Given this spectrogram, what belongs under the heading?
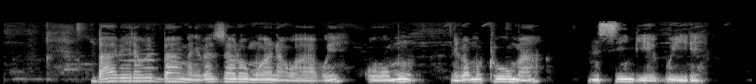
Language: Ganda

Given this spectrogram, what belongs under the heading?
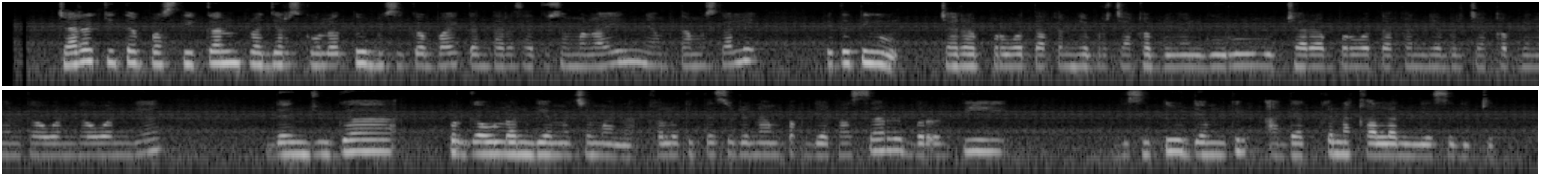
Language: Sabah Malay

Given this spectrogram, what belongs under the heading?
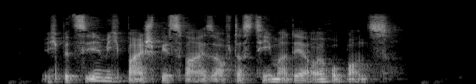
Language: German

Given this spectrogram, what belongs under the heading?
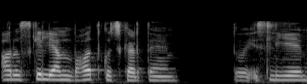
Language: Urdu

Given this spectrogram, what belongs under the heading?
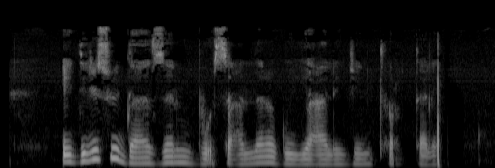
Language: Dagbani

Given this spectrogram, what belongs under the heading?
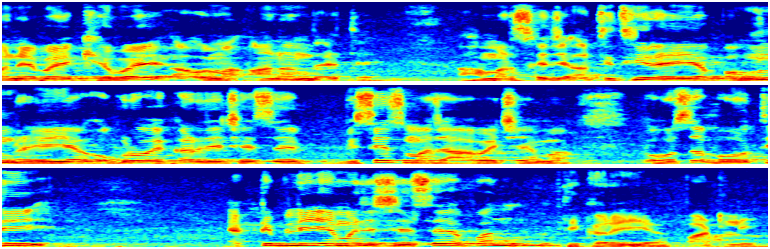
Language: Maithili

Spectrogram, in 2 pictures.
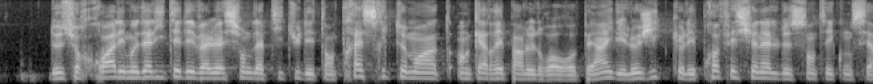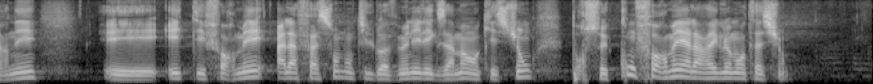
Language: French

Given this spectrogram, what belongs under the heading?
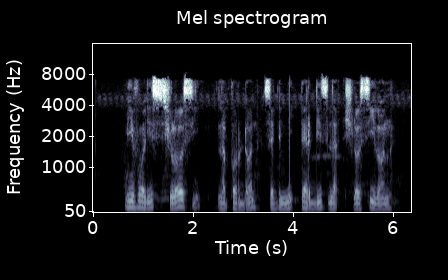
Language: Esperanto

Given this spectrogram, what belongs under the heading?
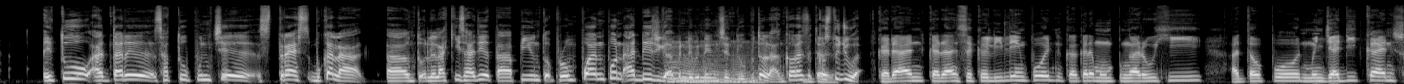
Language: Malay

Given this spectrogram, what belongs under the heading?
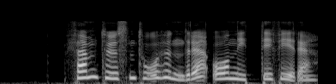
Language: Norwegian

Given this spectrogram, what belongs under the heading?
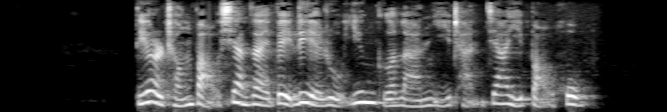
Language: Chinese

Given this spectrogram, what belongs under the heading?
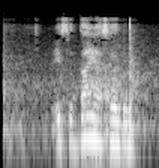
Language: Dhatki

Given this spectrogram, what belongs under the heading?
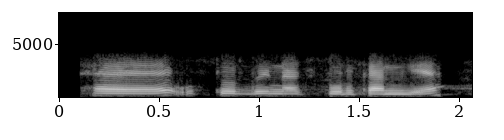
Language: Santali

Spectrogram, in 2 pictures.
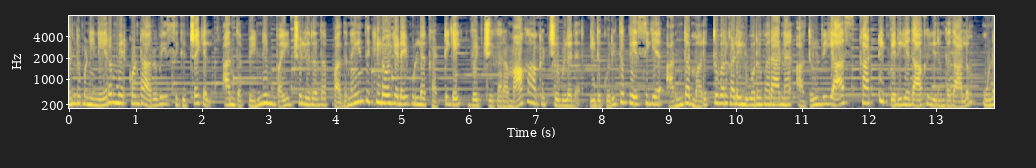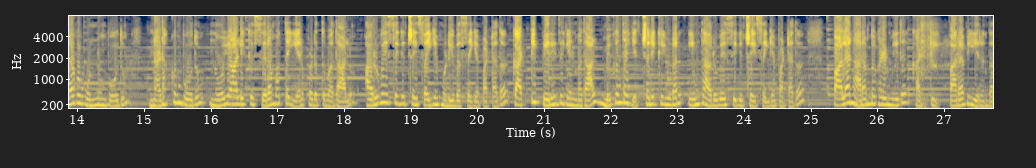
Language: Arabic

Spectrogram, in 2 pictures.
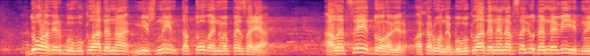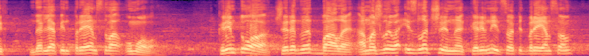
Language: Ukrainian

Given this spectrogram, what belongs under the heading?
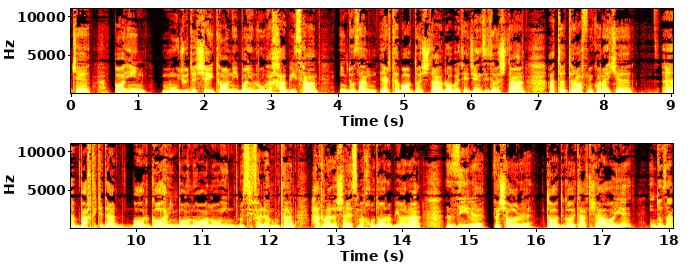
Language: Persian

